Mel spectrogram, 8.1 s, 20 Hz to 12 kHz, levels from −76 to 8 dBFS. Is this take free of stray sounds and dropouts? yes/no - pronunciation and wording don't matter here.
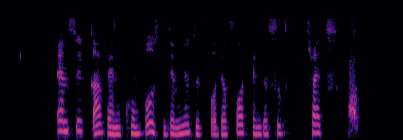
no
